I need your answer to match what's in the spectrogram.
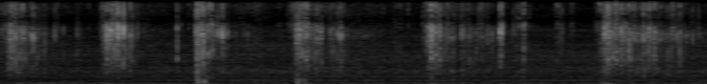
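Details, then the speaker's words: VW Touareg TDI belt idler pulley spun by hand during belt and harmonic balancer job: rough, gritty crunch with uneven clicks; worn-out idler bearing, while the new replacement pulley spins silently. "So that one's shot. So here's our new one. No noise."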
